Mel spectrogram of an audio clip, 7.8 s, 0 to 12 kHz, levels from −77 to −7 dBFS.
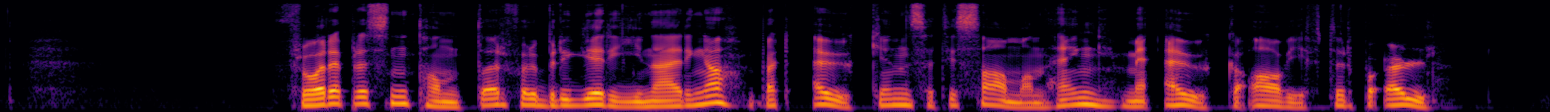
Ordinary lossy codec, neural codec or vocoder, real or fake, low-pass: none; none; real; 10.8 kHz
